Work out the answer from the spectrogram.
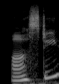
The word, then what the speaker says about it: pasties: Pasties? Is that how you say it? That's how you say it here, but pasties everywhere else. Okay. Okay. Like pasta. Yeah.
